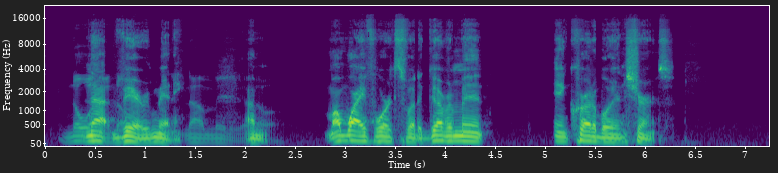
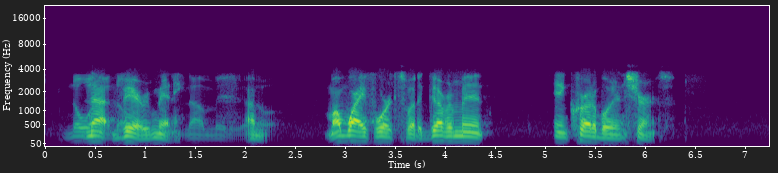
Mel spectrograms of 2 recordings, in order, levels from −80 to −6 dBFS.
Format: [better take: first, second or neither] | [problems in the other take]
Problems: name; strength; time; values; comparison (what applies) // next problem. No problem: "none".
first | phone-call audio; nothing above 3.5 kHz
